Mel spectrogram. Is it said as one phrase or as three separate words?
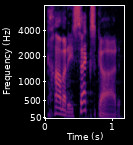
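one phrase. The words run together as one phrase. The author is calling himself a comedy sex god. The speaker calls it wrong. "It is not"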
